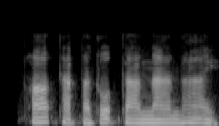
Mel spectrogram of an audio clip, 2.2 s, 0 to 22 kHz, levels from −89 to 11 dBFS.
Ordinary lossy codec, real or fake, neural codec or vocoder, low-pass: Opus, 32 kbps; fake; codec, 16 kHz, 4 kbps, FunCodec, trained on Chinese and English, 50 frames a second; 7.2 kHz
